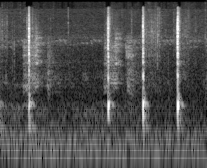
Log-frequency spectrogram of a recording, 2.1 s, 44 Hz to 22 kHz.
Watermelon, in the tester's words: 这种9成熟的很低沉那种砰砰砰的声音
